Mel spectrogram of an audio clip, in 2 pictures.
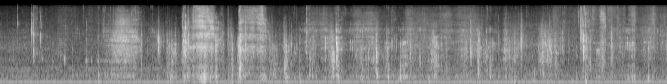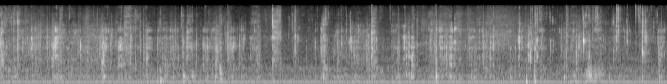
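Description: A man chews and slurps food noisily close to a microphone.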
